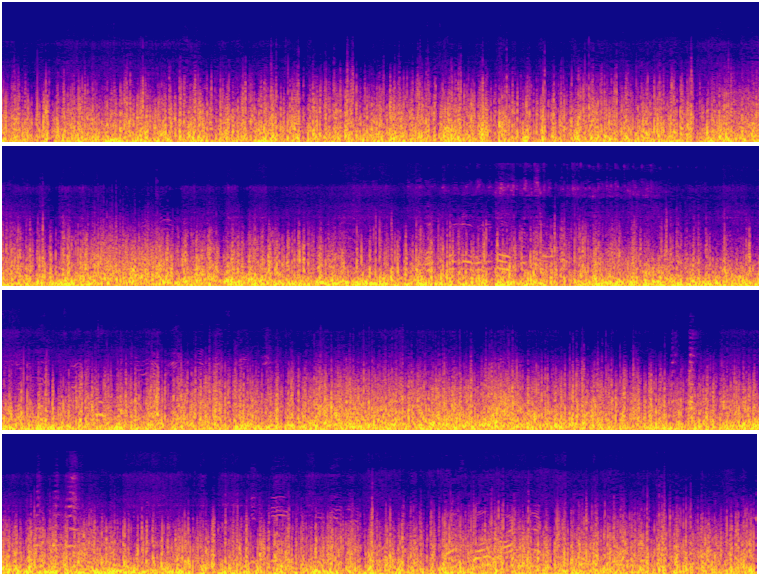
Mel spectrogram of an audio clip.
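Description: Wind buffeting the microphone of a motorcycle on the move, over the bike's engine and tyre noise. The noise is steady and even, with no distinct knocks or changes.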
